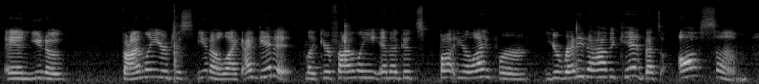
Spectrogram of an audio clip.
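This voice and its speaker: A woman's voice: sits high, brisk, pushed and bright, slight background noise. A woman in her early twenties chatting casually to her camera at home, rambling with many fillers and restarts. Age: 20s. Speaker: vlogger. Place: home room.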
